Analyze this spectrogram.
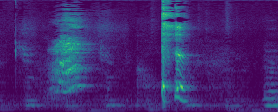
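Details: An infant makes a short vocal sound, then a sharp, forced, cough-like burst: a playful voluntary fake cough.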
